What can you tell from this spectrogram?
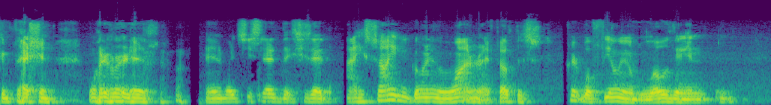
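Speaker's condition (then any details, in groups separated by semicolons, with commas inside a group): Parkinson's disease; benign spinal tumor removed in 6-hour surgery at Johns Hopkins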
